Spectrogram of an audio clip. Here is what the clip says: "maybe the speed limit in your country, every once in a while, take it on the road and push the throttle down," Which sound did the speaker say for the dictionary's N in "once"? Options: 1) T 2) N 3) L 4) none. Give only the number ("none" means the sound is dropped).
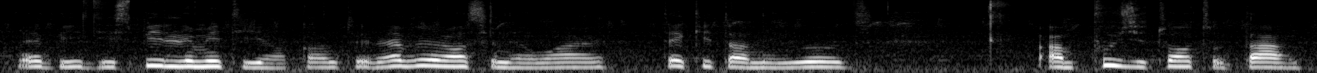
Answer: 4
